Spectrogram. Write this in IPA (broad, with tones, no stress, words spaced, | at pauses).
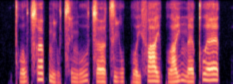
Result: kʷʰɐ˨˥wt͡sʰœː˥p̚n̪iː˨˩w t͡sʰɪ˨ŋuː˨˥ t͡sœː˨t͡siː˨w kʷɐ˨j faː˧jkʷaː˨˥j n̪ɛː˧kʷʰɛː˥t̚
